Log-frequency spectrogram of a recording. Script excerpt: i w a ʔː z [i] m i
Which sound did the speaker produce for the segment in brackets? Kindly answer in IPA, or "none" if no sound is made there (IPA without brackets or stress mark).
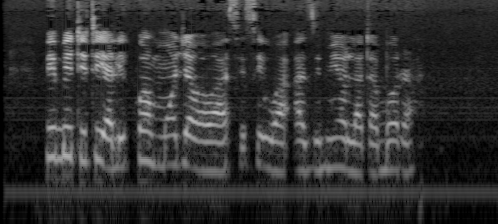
i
